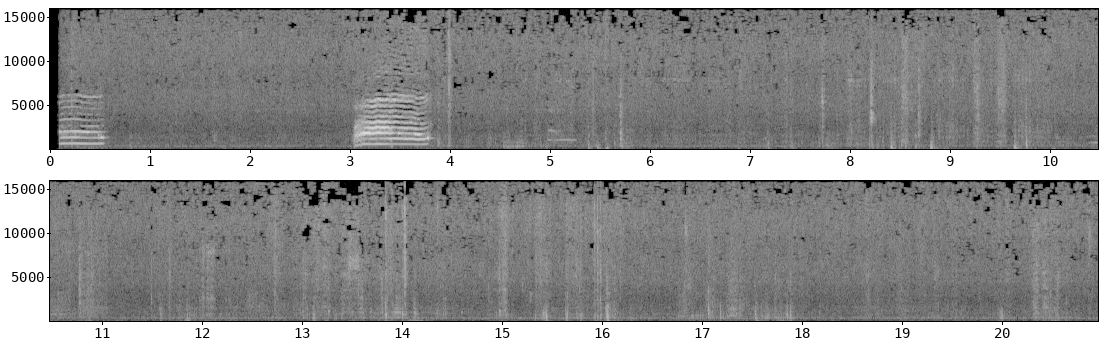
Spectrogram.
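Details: Gizmo, a Munchkin cat, gives two short clear meows near the start, the second louder and more strained, followed by a long stretch of quiet indoor rustling and faint clicks.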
